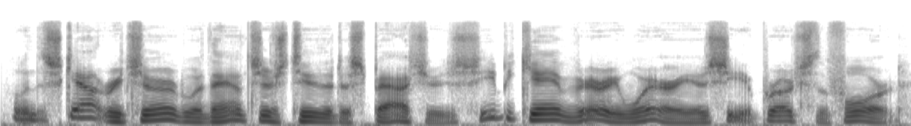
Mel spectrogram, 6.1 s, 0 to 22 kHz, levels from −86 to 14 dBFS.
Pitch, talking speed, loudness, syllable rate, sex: 115 Hz, 180 wpm, -18 LUFS, 4.9 syllables/s, male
